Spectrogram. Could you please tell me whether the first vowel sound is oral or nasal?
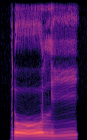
oral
